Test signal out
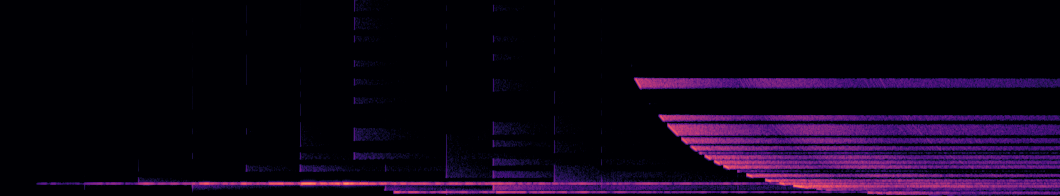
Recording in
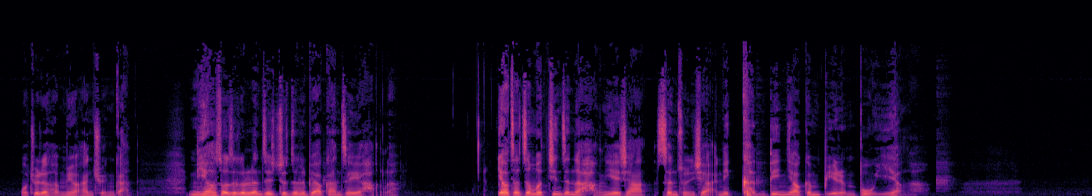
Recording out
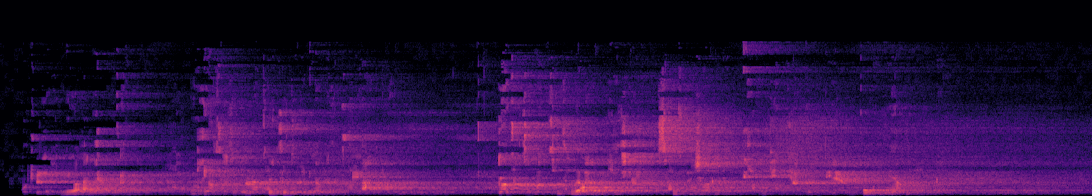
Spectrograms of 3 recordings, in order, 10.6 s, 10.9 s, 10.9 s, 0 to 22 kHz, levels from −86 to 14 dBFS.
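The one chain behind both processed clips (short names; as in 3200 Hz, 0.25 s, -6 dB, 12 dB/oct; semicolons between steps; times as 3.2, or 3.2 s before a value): random spectral dropouts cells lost 62%; low shelf 410 Hz +6.5 dB; in parallel at -1 dB: compressor, threshold -31 dBFS; on the sum: LFO high-pass sine 1 Hz 690–2000 Hz; on a send: diffused feedback echo 1.406 s, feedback 43%, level -14 dB; on the sum: plate-style reverb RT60 2.9 s, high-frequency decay 0.8×, DRR 0.5 dB; frequency shift +83 Hz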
